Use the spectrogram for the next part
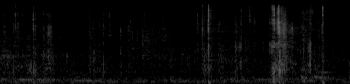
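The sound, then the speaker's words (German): Bible pages are flipped quietly toward the First Epistle of Peter, giving a few soft, papery rustles and brief crisp swishes spread across a few seconds, with no talking. “Oder noch ein paar Seiten könnten wir blättern zum 1.”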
